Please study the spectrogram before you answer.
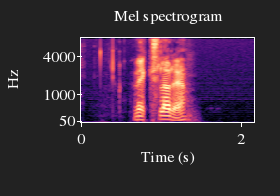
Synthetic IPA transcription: vɛkslaɾə

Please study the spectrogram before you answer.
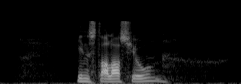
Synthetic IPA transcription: ɪnst̪ɑlɑsɪuːn

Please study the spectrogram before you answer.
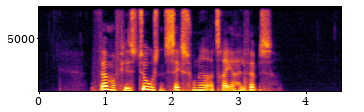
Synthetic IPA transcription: femɒ̽fiɐ̰st͡sʰṵːsn̩seɡ̥shunɐð̞̩ˠɒ̽t͡sʰʁɛ̰ːʔɒ̽ɦælfem̰s

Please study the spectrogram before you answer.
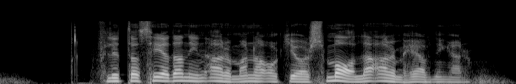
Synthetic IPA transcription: flʏt̪ːaʂeːd̪anɪnːaɾmaɳaɔkʰjœːʂmɑːlaʔaɾmɦɛːvnɪŋaɾ

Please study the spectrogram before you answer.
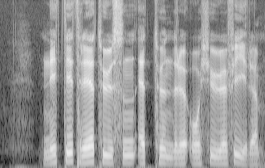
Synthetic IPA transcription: nɪt̪ɪt̪ʰɾeːt̪ʰʉːsn̩ɛt̪hʉnd̪ɾəʔoːçʉːəfiːɾə

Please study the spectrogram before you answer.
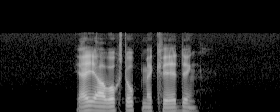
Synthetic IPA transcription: jæɪɑːʁʋɔkst̪ʊpmeːkʰʋeːd̪ɪŋ

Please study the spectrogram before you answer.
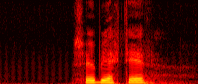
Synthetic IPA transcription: sʉbjɛkt̪ʰiʋ

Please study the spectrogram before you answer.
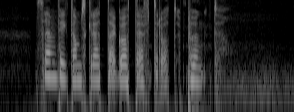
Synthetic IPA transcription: sɛnfɪk̚d̪ɔmskɾat̪ːaɡɔt̪ːɛft̪əɾʔo̰ːt̪pʰɵŋkt̪

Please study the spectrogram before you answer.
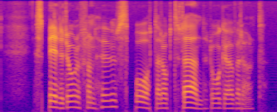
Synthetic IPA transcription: spɪd̪ɾʊɾfɾɔnhʉ̟ːsb̥oːt̪aɾɔkt̪ʰɾɛːnd̪loːɡøːvəɾa̰lt̪

